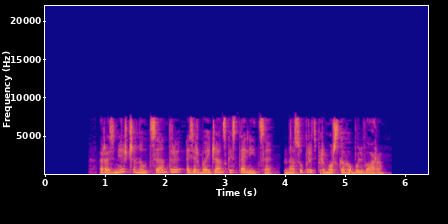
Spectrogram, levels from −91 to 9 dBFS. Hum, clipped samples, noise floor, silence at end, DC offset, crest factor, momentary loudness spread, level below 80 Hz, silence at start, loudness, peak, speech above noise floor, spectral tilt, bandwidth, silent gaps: none; under 0.1%; under -90 dBFS; 0.75 s; under 0.1%; 18 dB; 7 LU; -60 dBFS; 0.9 s; -18 LUFS; -2 dBFS; over 72 dB; -3.5 dB/octave; 8 kHz; none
